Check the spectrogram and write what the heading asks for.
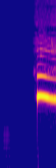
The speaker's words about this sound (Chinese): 或者是，嗯，糟了，说说的睡着了这个词儿，我现在想打个哈欠。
